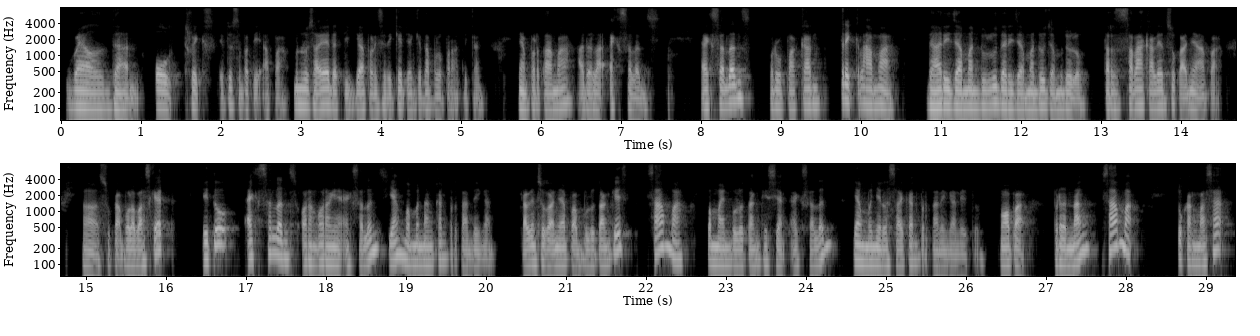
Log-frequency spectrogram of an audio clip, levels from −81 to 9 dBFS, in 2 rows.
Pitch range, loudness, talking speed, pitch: 100-120 Hz, -27 LUFS, 140 wpm, 110 Hz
